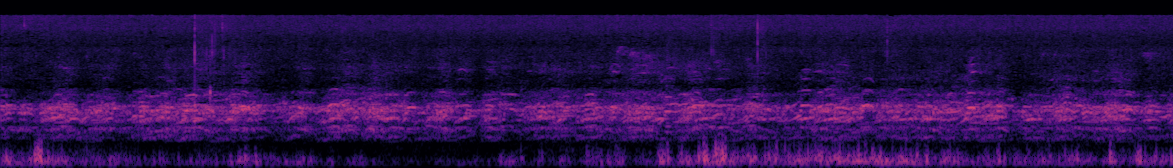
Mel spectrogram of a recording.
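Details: A northern New York flock of migrating geese on Lake Champlain keeps up a constant overlapping honking, while gusty low-pitched wind rumble rises and falls over the calls.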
